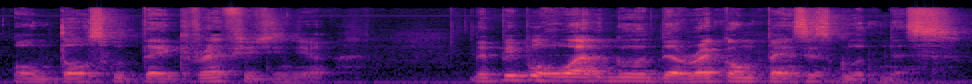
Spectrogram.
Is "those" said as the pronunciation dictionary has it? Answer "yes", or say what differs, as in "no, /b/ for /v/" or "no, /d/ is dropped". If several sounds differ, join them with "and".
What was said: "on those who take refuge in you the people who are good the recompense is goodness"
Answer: no, /s/ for /z/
